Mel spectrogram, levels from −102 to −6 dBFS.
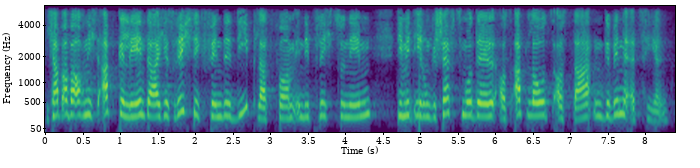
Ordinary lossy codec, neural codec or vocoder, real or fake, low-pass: AAC, 48 kbps; none; real; 5.4 kHz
